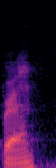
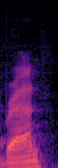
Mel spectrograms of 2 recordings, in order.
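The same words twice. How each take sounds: First: The name is said in a scared, tearful voice. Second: The name is said in a plain, calm voice. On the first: "this is how I said it" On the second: "this is what I said"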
